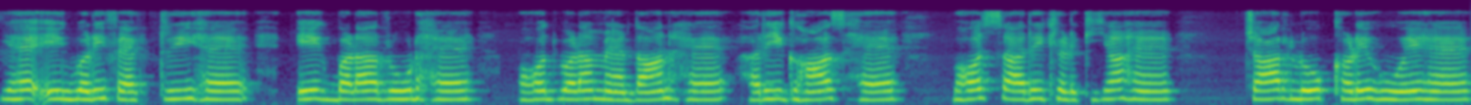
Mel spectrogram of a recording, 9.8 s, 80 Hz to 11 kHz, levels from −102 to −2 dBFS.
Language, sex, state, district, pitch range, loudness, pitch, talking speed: Hindi, female, Uttar Pradesh, Hamirpur, 255-270 Hz, -15 LUFS, 260 Hz, 155 wpm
